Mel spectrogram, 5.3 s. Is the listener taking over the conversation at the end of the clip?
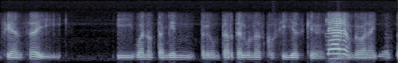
No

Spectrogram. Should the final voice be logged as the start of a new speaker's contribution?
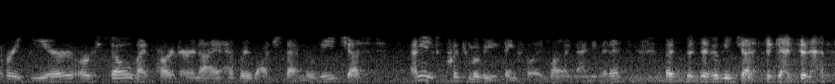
No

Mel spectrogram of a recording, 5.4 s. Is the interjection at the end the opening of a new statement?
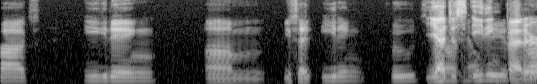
Yes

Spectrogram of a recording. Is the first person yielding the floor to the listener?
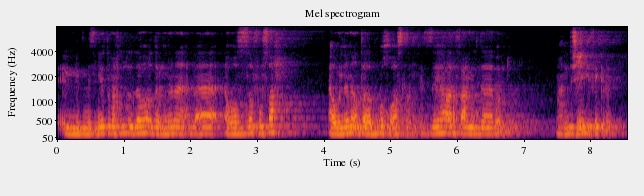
Yes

